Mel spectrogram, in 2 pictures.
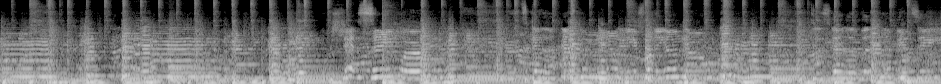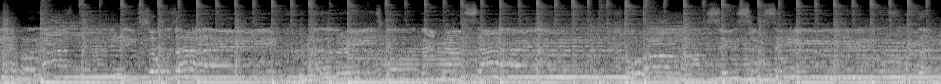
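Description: Live band playing with drums, bass and electric guitars, a woman singing lead over it.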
